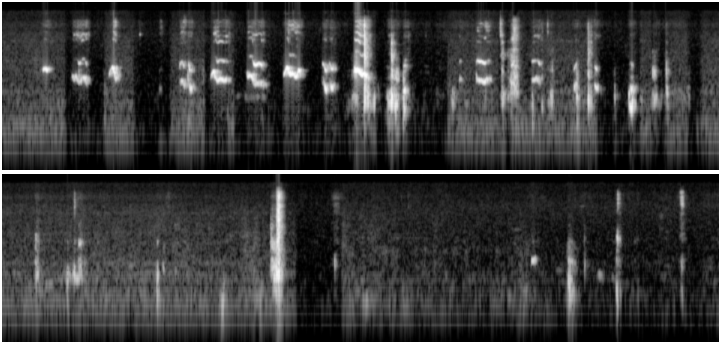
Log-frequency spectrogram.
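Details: Cavalier King Charles Spaniel puppies from Robin and Myra's litters indoors: a run of quick squeaky whimpers early on, thinning to scattered faint peeps and rustling with a sharp click midway.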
